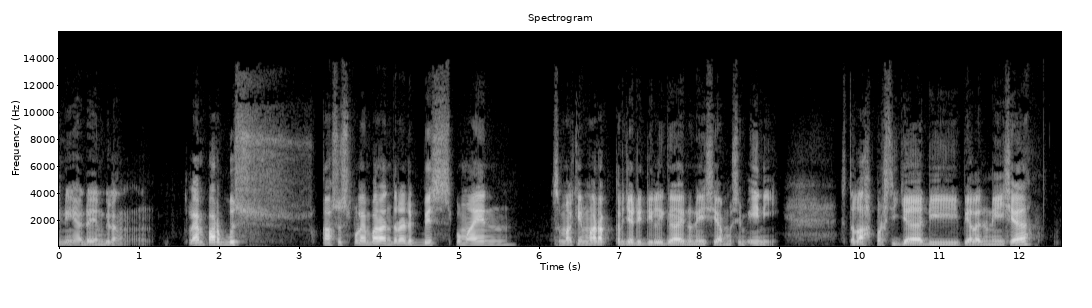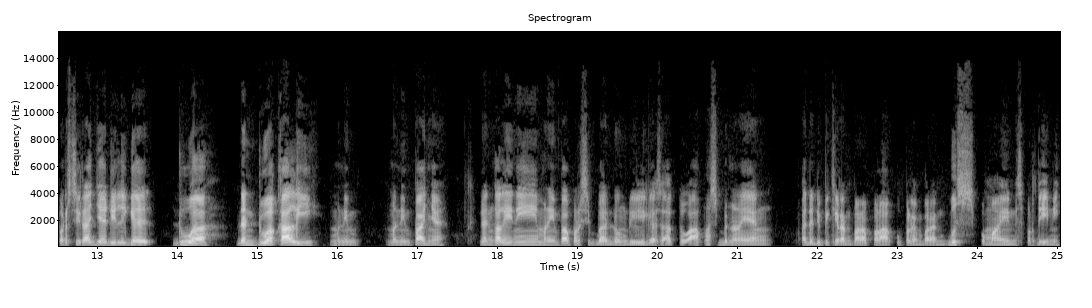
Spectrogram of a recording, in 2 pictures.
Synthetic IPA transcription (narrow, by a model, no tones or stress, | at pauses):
inia̰dajaŋbila̰ŋ | lɛmparbʊs | kasʊspəlɛmpaɾant̪ərɦadap̚bɪspəmaɪn | səmakɪnmaɾak̚t̪ərd͡ʒadidiliɡaindonesiamusɪminḭ | sə̥t̪əla̰hpərsid͡ʒadipialaindonesia | pərsiɾad͡ʒadiliɡa | dua | danduakali | mənim | mənimpaɲa | dankaliːnimənimpapərsibandʊŋdiliɡasa̰t̪ua̰pasəbənarɲajaŋ | adadipikiɾanpaɾapəlakupəlɛmpaɾanbʊspəmaɪnsə̥pərt̪iːni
